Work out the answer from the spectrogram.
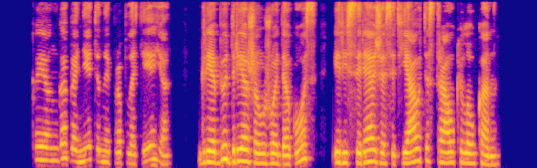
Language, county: Lithuanian, Kaunas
